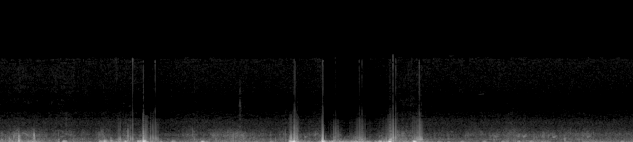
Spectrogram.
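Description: A string of dull knocks and thumps from fishing tackle being handled on a seat box, close to the microphone. The loudest four come in quick succession about three to four seconds in, then only faint taps.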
